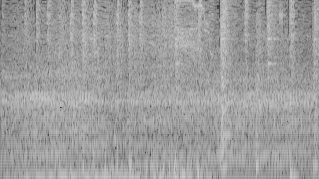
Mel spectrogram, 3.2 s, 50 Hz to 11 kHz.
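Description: Hero Karizma ZMR and Bajaj Pulsar 220 motorcycles accelerating hard at full throttle, a loud, steady engine drone rising in pitch without pause, close and dominant with no voices.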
